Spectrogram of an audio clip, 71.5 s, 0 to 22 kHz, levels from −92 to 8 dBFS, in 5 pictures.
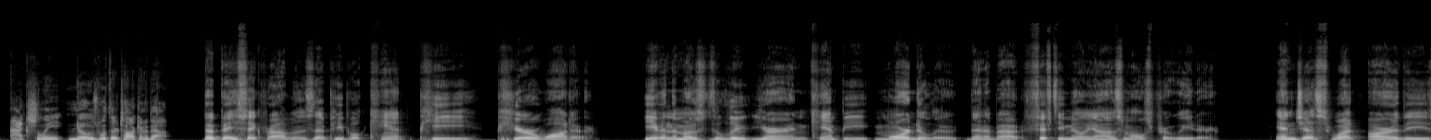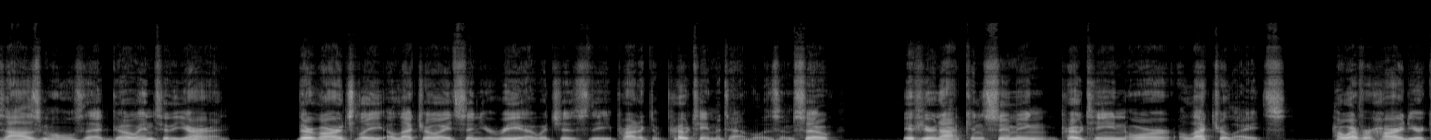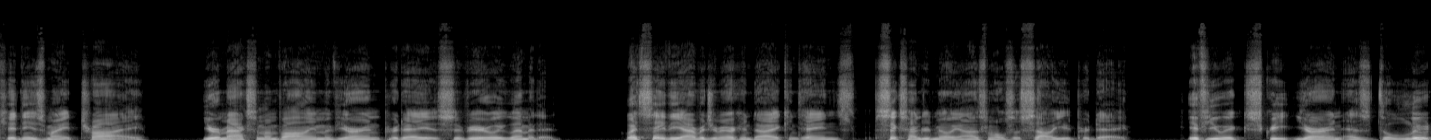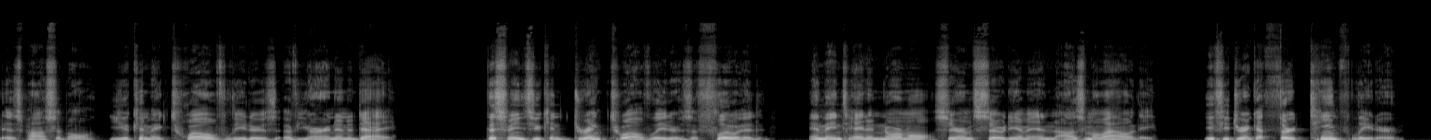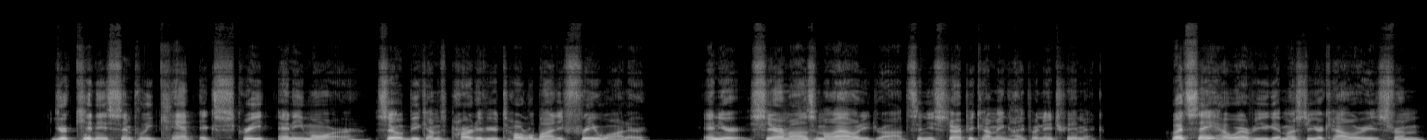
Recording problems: none

